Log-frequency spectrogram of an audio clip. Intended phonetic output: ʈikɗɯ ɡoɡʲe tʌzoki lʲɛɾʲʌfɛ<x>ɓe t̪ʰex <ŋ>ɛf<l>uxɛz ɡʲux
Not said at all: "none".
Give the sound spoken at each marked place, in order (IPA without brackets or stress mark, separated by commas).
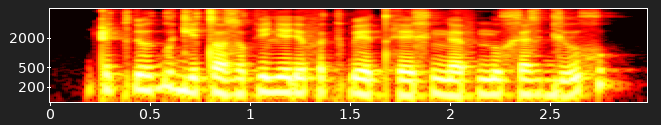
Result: k, ŋ, n̪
